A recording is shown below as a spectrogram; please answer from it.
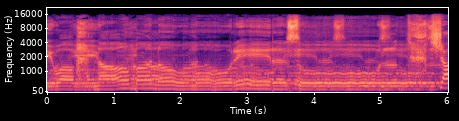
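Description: A man singing an Islamic devotional naat with no instruments, in long held notes and bending melodic turns, over a steady low drone.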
